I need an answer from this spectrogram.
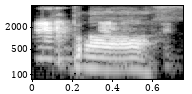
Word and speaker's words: Bath: Yeah, so it's Bath or Bath, depending on which part of England.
